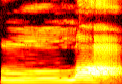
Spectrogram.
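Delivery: "la" drawn out very slowly. Showing learners the l sound very slowly: very slow la. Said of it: "do it really slow".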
